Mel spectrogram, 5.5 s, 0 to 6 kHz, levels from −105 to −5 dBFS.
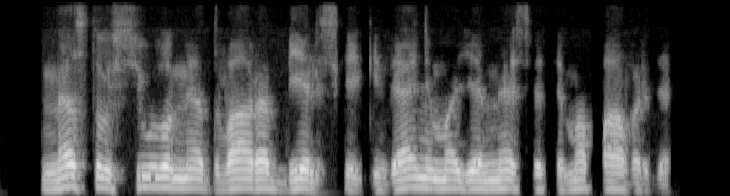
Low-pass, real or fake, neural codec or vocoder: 5.4 kHz; real; none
